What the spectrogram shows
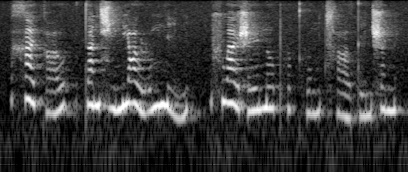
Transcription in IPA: x a˥˩ ɪ̯ k ɑ˧˥ ʊ̯ | t̪ a˥ n ɕ i˧˥ n j ɑ˥˩ ʊ̯ ɻ ʊ˥ ŋ n̪ i˨˩˦ n | ʂ w a˥˩ ɪ̯ ʂ e˥ ɪ̯ n̪ ɤ˥ pʰ ɤ˨ kʰ ʊ˧˥ ŋ t͡sʰ ɑ˨˩ ʊ̯ t̪ i˧˥ n ʂ ə˥ n

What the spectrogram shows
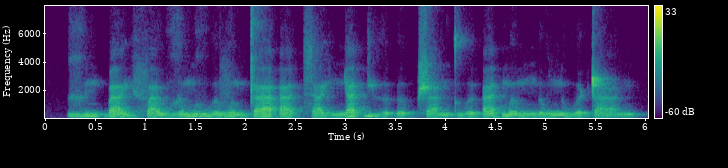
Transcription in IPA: ɣ ɨ˧ n ɓ a˨˩˦ j f a˨˩ w ɣ ə˧˥ m ɣ u˨˩˦ ə̯ v ə˨˩ m t̪ aː˧ ʔ a˨˩ t̚ s a˨˩ j ɲ a˦˥ t̚ j ɨ˨˩ ə̯ ʔ əː˨˩ p̚ ʂ a˨˩ ŋ t̪ u˧ ə̯ ʔ a˦˥ t̚ m əː˧ m ŋ ə˧˥ w n u˨˩˦ ə̯ ʈ a˨˩˨ ŋ

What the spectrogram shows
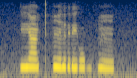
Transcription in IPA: j æ̃˦ kʰ ĩ˦ r j u˦ b ɓ ĩ˦

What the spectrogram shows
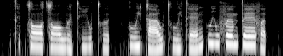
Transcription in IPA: t̪ʰ ɪ˧ k̚ s ɔː˨ t͡s ɔː˨ w ɵ˨˩ ɥ t̪ʰ iː˨˧ w t̪ʰ ɵ˨ t̚ | k uː˧ j k aː˨˥ w t̪ʰ uː˨ j t̪ʰ ɛː˨˥ ŋ kʷ iː˥ w f œː˥ m t̪ ɛː˥ f ɐ˧ t̚

